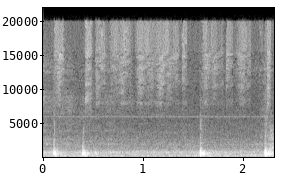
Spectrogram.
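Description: A teacher's chalk or pen strikes out notes in short, scratchy bursts, four or five quick marks spaced irregularly against a quiet room, close and crisp.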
